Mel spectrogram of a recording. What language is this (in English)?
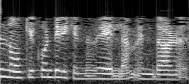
Malayalam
